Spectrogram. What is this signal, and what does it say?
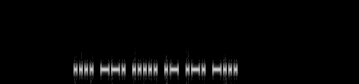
Morse code, heard as a keyed tone, about 46 wpm, 700 Hz. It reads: HG5ARB
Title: DXCC-100 Call Signs - 6 Characters - Repeated 2x - 45wpm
